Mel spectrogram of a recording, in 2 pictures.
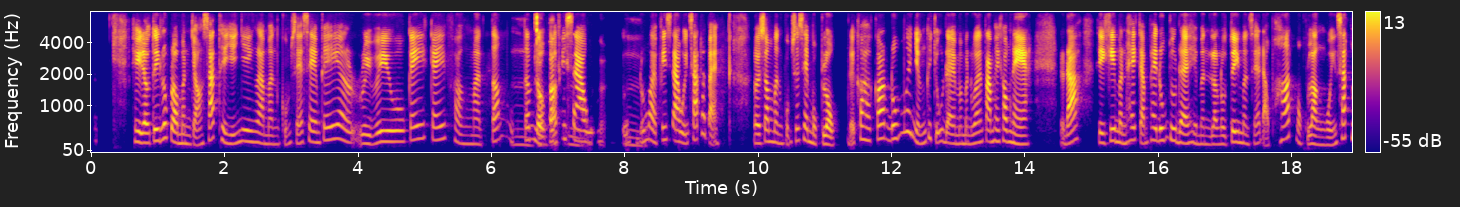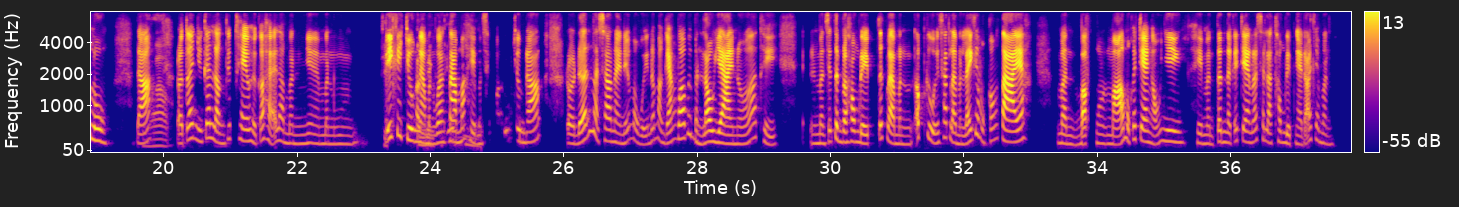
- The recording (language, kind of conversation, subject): Vietnamese, podcast, Bạn thường tìm cảm hứng cho sở thích của mình ở đâu?
- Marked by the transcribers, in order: other background noise; tapping; in English: "review"; unintelligible speech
